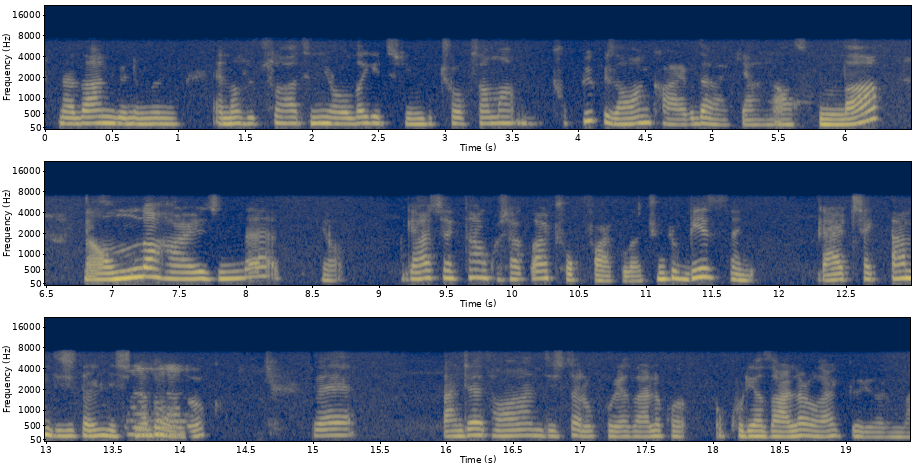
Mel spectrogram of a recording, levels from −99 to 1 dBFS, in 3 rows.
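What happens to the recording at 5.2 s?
Nothing goes wrong at 5.2 s: the speech carries on intact through that moment, with the AMR wideband (HD Voice) coding staying clear and showing at most faint coding traces.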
